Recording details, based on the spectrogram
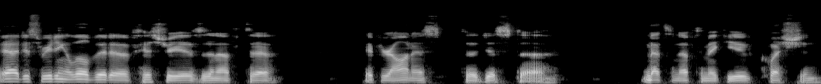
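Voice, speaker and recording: In a plain, everyday voice, the speaker keeps a moderate pace and fairly even intonation, recorded dry and close with no echo. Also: man, fairly low pitch for a man. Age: 30s. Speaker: podcast co-host. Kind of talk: casual chat.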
